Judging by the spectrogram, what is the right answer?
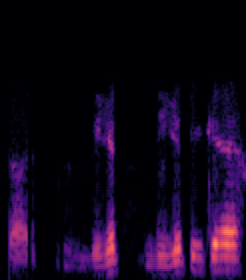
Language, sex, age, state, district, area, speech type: Maithili, male, 45-60, Bihar, Muzaffarpur, urban, conversation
